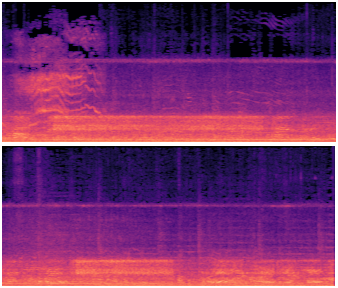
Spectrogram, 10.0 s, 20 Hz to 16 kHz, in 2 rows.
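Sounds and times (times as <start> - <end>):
helicopter engine and rotor drone: 0.0 - 10.0
people talking: 0.0 - 10.0.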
